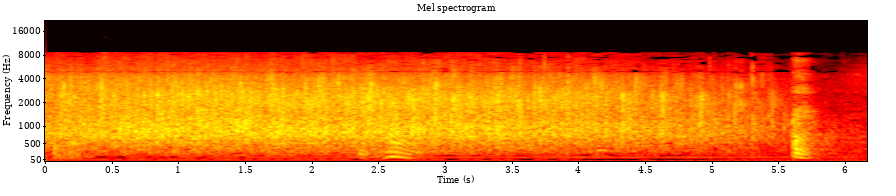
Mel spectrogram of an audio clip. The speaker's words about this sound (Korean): 내일도 기대가 됩니다. 오늘 한번 격려의 박수 한번 들어주시고.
